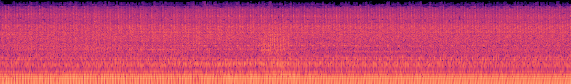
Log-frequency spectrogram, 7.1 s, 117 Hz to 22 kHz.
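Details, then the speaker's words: 1969 Minneapolis Moline U302 tractor after engine rebuild, oil pressure confirmed: strong, even low rumble at steady idle with no knocks or misses; engine sounds really good. "But I do have oil pressure because I have good oil coming up to the valve. So pretty happy. Engine sounds really good."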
